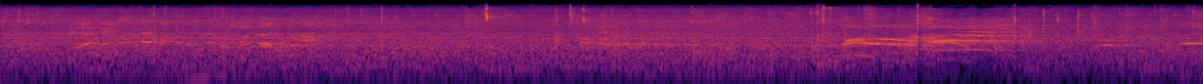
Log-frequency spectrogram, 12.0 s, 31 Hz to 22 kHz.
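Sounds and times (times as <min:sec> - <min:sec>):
players shouting: 0:00.6 - 0:04.5, 0:05.8 - 0:12.0.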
